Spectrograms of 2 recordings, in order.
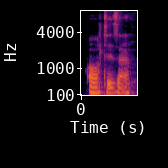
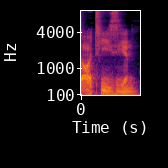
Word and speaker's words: Artesian: I've only just realised that it's not Artisan. Yeah, it's Artesian.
